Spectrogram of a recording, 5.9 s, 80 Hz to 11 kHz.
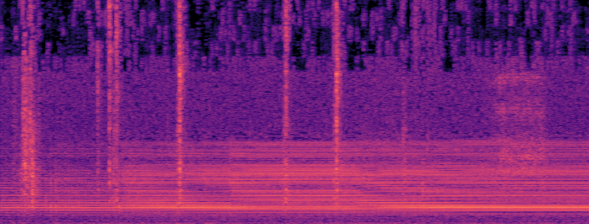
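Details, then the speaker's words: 1935 Rogers Model 7R622 valve radio: steady low mains hum at fixed tone; hum disappears with all tubes except output tube removed, returns when refitted; cause being traced by replacing tubes. "i pulled all the tubes out left the uh output tube in and the set did not hum put the tubes back in the hum comes back"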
